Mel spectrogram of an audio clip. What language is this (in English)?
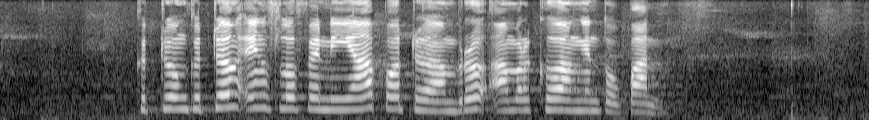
Javanese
